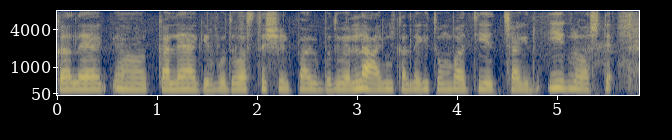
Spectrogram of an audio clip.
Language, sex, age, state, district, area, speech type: Kannada, female, 30-45, Karnataka, Tumkur, rural, spontaneous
